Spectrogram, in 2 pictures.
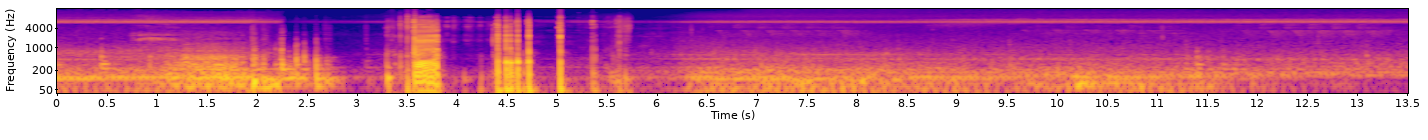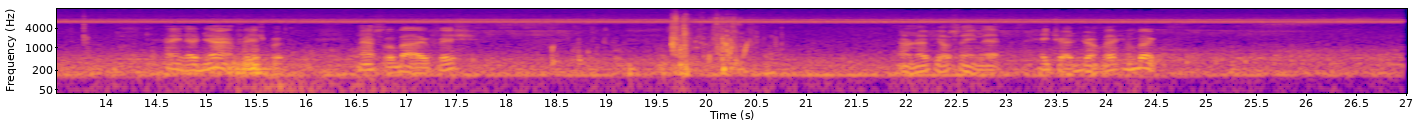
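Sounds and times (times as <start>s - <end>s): insects droning: 0.0s - 27.0s
knocks and rustles: 1.4s - 5.9s, 9.4s - 12.4s
low rumble: 5.8s - 17.4s.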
